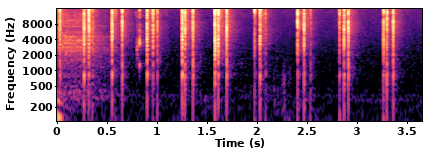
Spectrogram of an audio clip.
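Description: A small, solid, purple vinyl-coated hand dumbbell is held in one hand while the fingertips of the other hand tap and scratch its coated end. Fourteen quick, sharp, crisp taps come in small clusters over a faint scratchy hiss, each dying away almost at once.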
